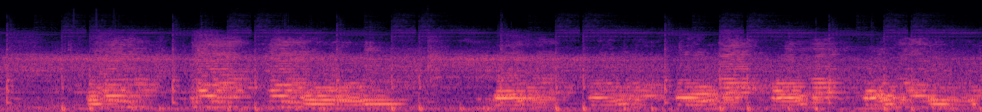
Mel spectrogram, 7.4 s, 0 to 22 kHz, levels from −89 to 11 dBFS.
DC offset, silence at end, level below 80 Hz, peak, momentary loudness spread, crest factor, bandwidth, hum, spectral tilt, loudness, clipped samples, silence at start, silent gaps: under 0.1%; 0 s; -40 dBFS; -6 dBFS; 8 LU; 14 dB; 9 kHz; none; -6.5 dB/octave; -19 LUFS; under 0.1%; 0 s; none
